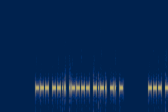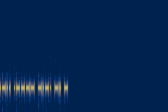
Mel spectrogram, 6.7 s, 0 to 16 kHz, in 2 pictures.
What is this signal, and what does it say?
Morse code, heard as a keyed tone, about 47 wpm, 700 Hz. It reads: OZ1CNT OZ1CNT
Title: DXCC-100 Call Signs - 6 Characters - Repeated 2x - 50wpm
